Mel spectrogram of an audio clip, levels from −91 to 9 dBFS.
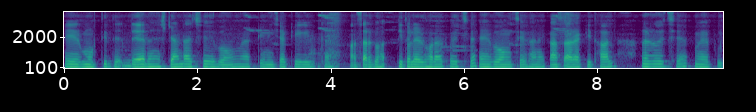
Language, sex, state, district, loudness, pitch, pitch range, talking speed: Bengali, male, West Bengal, Purulia, -31 LUFS, 135 Hz, 130-140 Hz, 135 wpm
